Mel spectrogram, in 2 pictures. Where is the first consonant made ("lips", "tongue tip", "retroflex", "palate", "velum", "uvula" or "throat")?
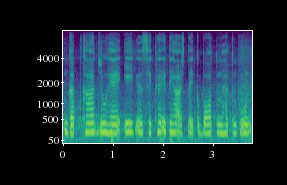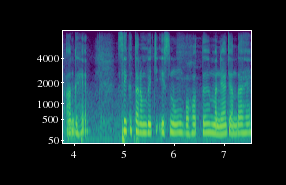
velum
